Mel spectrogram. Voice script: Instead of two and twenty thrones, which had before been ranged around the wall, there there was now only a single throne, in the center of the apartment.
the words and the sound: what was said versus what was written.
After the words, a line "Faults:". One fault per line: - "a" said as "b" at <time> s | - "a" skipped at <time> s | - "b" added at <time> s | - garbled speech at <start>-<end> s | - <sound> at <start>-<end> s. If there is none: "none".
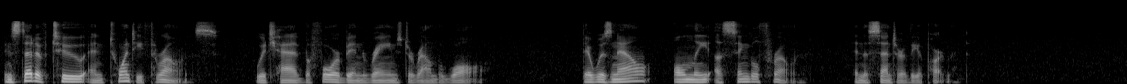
Instead of two and twenty thrones, which had before been ranged around the wall, there was now only a single throne, in the center of the apartment.
Faults:
- "there" skipped at 5.9 s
